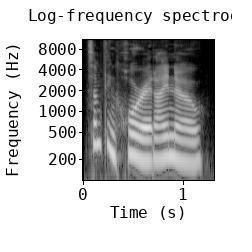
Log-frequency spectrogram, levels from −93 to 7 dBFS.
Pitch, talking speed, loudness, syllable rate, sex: 220 Hz, 180 wpm, -14 LUFS, 6.0 syllables/s, female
